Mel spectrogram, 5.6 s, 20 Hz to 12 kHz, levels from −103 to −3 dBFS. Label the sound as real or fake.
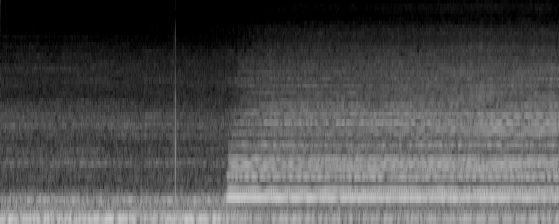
real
